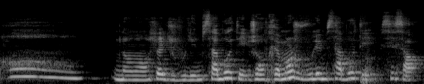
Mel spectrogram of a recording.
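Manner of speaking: low soft defeated mumble; quiet. Real, not acted. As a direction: mutter to yourself, beaten. Defeated muttering.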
